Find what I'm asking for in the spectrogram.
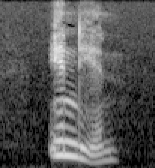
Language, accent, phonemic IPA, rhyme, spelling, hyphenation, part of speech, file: English, General American, /ˈɪn.di.ən/, -ɪndiən, Indian, In‧di‧an, adjective / noun / proper noun, En-us-Indian.ogg
- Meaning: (adjective) 1. Of or relating to India or its people; or (formerly) of the East Indies 2. Eastern; Oriental 3. Of or relating to the indigenous peoples of the Americas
